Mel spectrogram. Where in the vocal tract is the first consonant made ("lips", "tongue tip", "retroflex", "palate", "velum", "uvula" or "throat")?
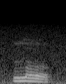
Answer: lips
